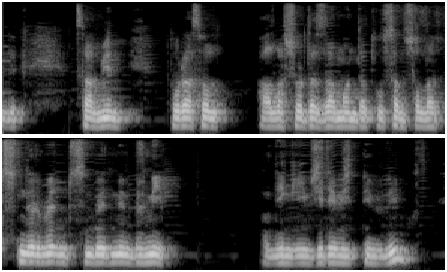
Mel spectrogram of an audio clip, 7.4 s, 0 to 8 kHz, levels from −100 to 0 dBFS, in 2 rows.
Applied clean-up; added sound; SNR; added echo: neural mask model DeepFilterNet 3.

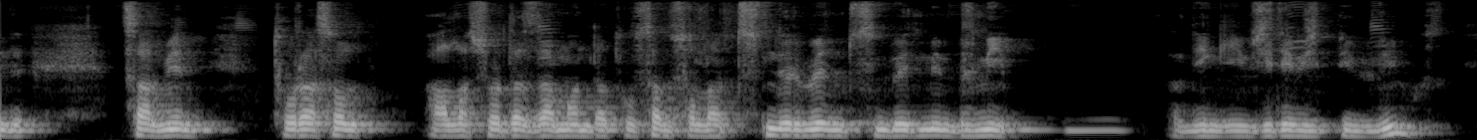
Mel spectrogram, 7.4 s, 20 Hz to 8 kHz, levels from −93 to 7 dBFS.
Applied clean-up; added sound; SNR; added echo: neural mask model Resemble Enhance denoiser.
